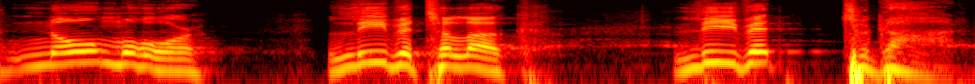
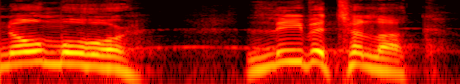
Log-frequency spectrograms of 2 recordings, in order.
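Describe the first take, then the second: First: Each word drawn out, slow; slow deliberate preaching; slow emphatic proclamation. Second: Said in the usual way. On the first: Shown as a demonstration. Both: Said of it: "I'll say it again".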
